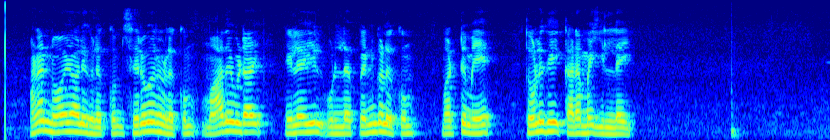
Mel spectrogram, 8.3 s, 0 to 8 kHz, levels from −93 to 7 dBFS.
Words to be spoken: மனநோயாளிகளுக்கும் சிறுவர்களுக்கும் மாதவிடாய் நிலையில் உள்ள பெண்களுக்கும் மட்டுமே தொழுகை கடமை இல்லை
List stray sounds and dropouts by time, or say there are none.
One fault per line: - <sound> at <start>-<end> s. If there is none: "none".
- thud at 7.3-7.5 s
